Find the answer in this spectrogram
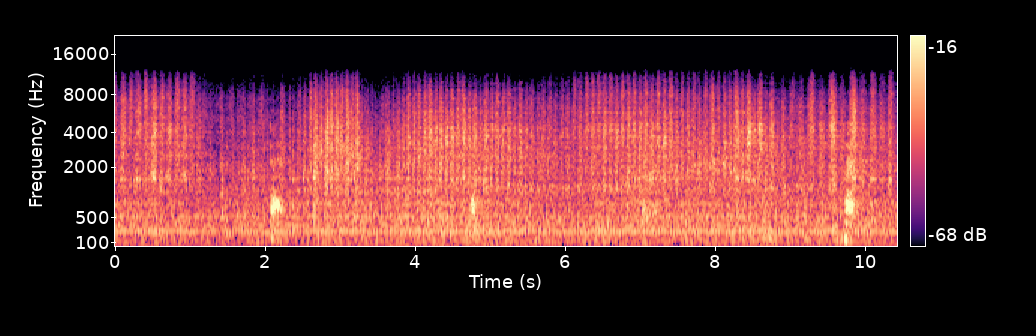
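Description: Faint, on-and-off scrubbing of a soft-bristled wheel brush over a wet wheel barrel, agitating sprayed-on wheel cleaner to loosen the iron deposits. A low steady hum runs underneath.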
